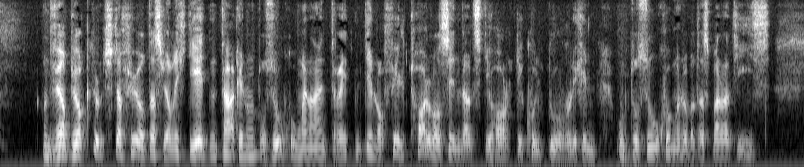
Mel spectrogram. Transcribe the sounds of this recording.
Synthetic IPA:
ʊndveːɐbʏɐktʊnsd̥afyːɐdasv̥iːɐnɪçtjeːdn̩tʰaːɡɪnʊnt̬əzuːxʊŋənaɪntʁ̥eːtn̩d̥iːnɔχfiːltʰɔlɐ̰z̥ɪndalsd̥iːhɔʁtikʰʊltuːʁlɪçən | ʔʊntəzuːxʊŋəny̰ːbɐd̥aspʰaʁad̥iːs

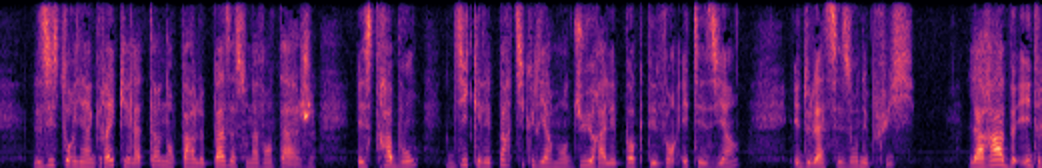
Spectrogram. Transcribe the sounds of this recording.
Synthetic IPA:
lezist̪ɔʁjɛ̃ɡʁɛkelat̪ɛ̃nɑ̃paʁlpazasɔ̃navɑ̃t̪a̰ʒ | est̪χabɔ̃ | d̪ikɛlɛpaʁt̪ikʲyljɛʁmɑ̃d̪yʁalepɔkd̪evɑ̃ʔet̪ezjɛ̃ | ed̪əlasɛzɔ̃d̪eplɥi | laʁabḛd̪

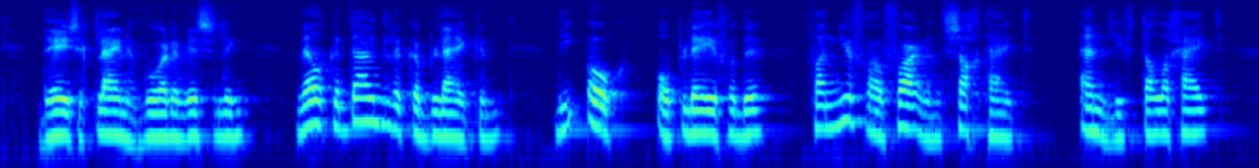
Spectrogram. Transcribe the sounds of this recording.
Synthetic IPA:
dejzəklɛjnəʋʊːɹdənʋɪsəlɪŋ | ʋɛlˠkədœɥdələkəblɛjkən | diowk | ɔplejvəɹdə | v̥ɑnjɵfrɑwvɑɹdənsɑχtɦɛjt | ɛnliftɑləχɦɛjt

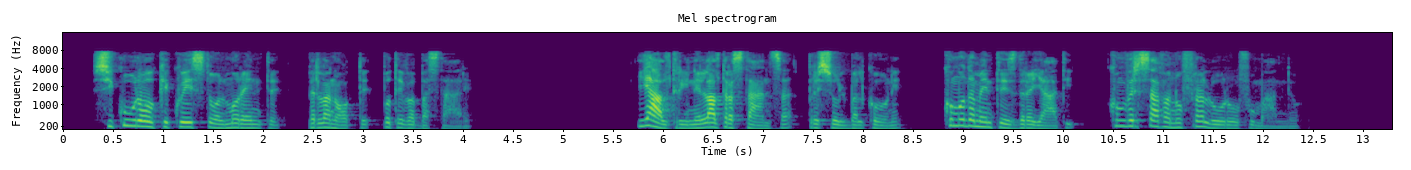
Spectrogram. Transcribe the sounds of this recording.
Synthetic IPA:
sikuːɾokekːwest̪oalmoɾɛnt̪e | perlanɔt̪ːepot̪eːvabast̪a̰ːɾe | ʎialt̪ɾinelːalt̪ɾast̪ant̪sapɾɛsːoilbalkoːne | komod̪ament̪ezd̪ɾajaːt̪i | kʰoɱversaːvanofɾalːoːɾofuma̰nd̪o

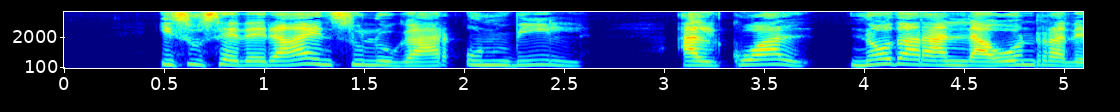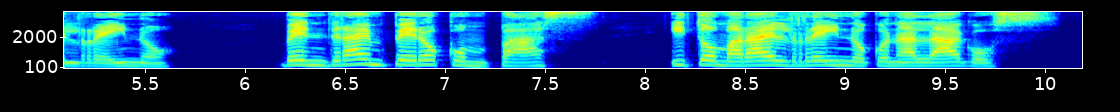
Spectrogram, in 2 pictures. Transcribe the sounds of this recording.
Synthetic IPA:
isuse̞ðe̞ɾae̞nsuluɣaɾumbil | alkwal | no̞ðaɾanlao̞nraðe̞lre̞jno̞ | be̞nd̪ɾae̞mpe̞ɾo̞ko̞mpas | it̪o̞maɾaelre̞jno̞ko̞nalaɣo̞s

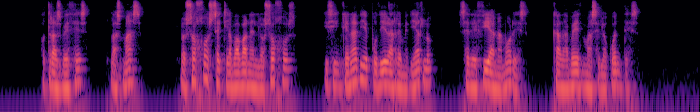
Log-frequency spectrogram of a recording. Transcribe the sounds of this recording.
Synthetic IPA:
o̞t̪ɾazβe̞θe̞s | lazmas | lo̞so̞xo̞sːe̞klaβaβane̞nlo̞so̞χo̞s | isiŋke̞naðje̞puðje̞ɾare̞me̞ðjaɾlo̞ | se̞ðe̞θianamo̞ɾe̞s | kaðaβe̞θmase̞lo̞kwe̞nt̪e̞s

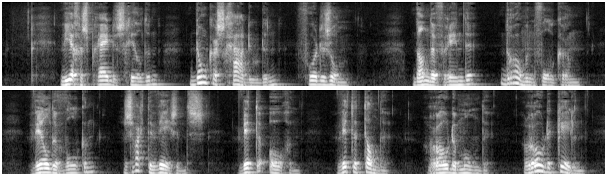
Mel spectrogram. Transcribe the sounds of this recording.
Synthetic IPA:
ʋiːɹχəsprɛjdəsχɪlˠdən | dɔŋkəɹsχaːdywdən | v̥ʊːɹdəzɔn | dɑndəvrejmdə | drowmənvɔlˠkərən | ʋɪlˠdəʋɔlˠkən | zʋɑɹtəʋejzəns | ʋɪtəʔowχən | ʋɪtətɑndə | rowdəmɔndə | rowdəkejlən

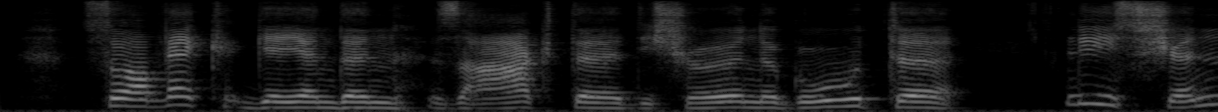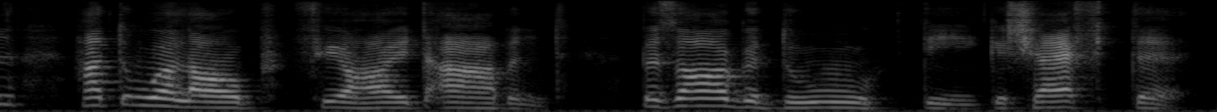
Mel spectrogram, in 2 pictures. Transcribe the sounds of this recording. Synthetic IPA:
t͡suːɐvɛkɡ̥eːəndənzaːktədiːʃøːnəɡuːtʰə | liːsʃənhatʔuːɐlaʊpfyːɐhɔʏtʔaːbənt | b̥əzɔɐɡəduːd̥iːɡəʃɛftə

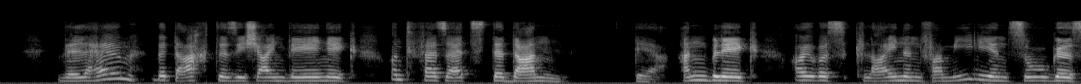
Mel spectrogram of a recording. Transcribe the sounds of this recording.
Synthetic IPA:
vɪlɦɛlmbədaχtəzɪʃaɪnveːnɪkʊntfɛɐzɛt͡stədan | d̥eːɐʔanblɪkʔɔʏʁəsklaɪnənfamiːliənt͡suːɡəs

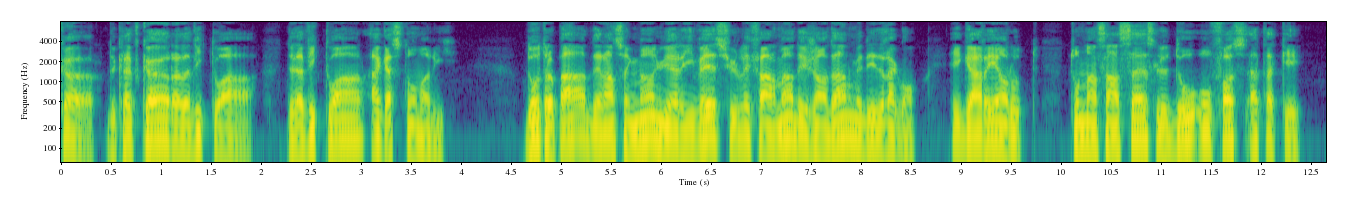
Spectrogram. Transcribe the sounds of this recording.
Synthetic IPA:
kœːʁd̪əkɾɛvkœːʁalavik̚t̪waːʁ | d̪̥əlavik̚t̪waːʁaɡast̪ɔ̃maɾi | d̪oːt̪ɾəpaːʁd̪eʁɑ̃sɛɲmɑ̃lɥiaʁivɛsyʁlefaʁmɑ̃d̪eʒɑ̃d̪aʁmed̪ed̪ʁaɡɔ̃ | eɡaɾeɑ̃ɾut̪ː | uɾnɑ̃sɑ̃sɛːsləd̪oʔofɔsat̪ake

